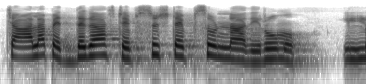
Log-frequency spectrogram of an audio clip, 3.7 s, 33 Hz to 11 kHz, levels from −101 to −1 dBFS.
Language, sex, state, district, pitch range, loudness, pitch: Telugu, female, Andhra Pradesh, Annamaya, 185-235 Hz, -15 LUFS, 205 Hz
